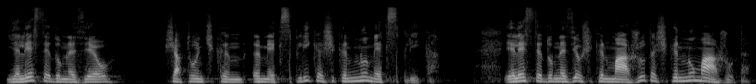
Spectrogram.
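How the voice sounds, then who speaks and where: A middle-aged man from Romania preaching a sermon, moving from quiet reflection to loud exclamations. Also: medium pitch. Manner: animated, swings from hushed to loud exclamations.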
